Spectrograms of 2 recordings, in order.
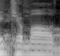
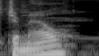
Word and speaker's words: Jamel: I say Jamal Dean all the time, right? It's Jamel.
